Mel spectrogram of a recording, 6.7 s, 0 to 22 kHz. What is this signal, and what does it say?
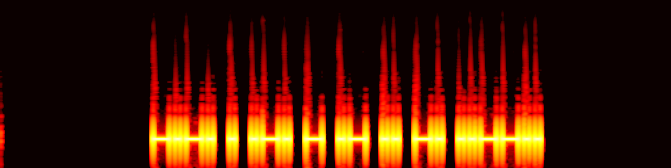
Morse code, heard as a keyed tone, about 22 wpm, 700 Hz. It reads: CERTAIN?
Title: 4x Word-Spacing - Sentences from Top 500 Words - 22wpm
